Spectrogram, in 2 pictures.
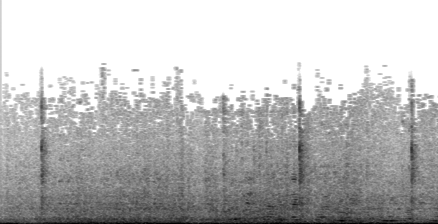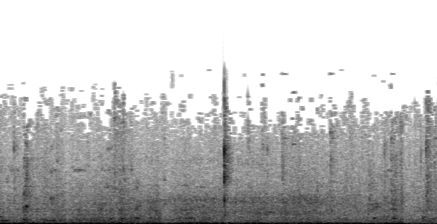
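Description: A moving bus heard from inside the passenger cabin: its engine and the road make a steady, loud low rumble, with scattered clicks and rattles from the body.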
